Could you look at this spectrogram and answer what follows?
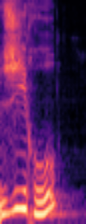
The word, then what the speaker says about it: Giraud: En juillet 1943, Marie-Louise Giraud, G-I-R-A-U-D, comme ça se prononce, mère de famille de 40 ans, est guillotinée pour avoir pratiqué des avortements illégaux.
